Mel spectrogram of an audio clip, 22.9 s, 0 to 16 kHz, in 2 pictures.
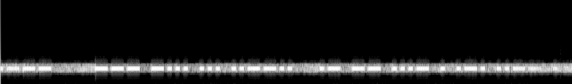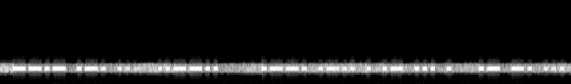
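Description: Morse code (CW) from the maritime coast station KPH, received on shortwave at 12808.5 kHz: a single mid-pitched beep keyed on and off in dots and dashes, with short gaps between words, set in a narrow band of receiver hiss from the CW filter.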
